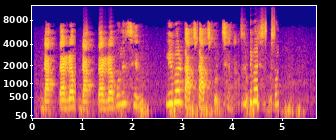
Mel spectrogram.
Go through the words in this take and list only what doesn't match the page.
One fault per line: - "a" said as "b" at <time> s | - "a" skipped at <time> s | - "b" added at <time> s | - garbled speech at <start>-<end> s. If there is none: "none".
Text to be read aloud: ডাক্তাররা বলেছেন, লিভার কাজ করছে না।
- "ডাক্তাররা" added at 0.9 s
- "কাজ" added at 3.4 s
- garbled speech at 4.2-4.9 s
